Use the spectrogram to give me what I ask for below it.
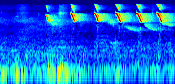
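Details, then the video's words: Hard-singing saffron finch, the kind of song played to fire up other saffron finches: six bright, sharp downslurred chips spaced evenly about half a second apart, each with a buzzy tail, background nearly silent. "Canário da Terra Estralando Muito - Ótimo Para Esquentar Qualquer Canário-da-terra!!!"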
